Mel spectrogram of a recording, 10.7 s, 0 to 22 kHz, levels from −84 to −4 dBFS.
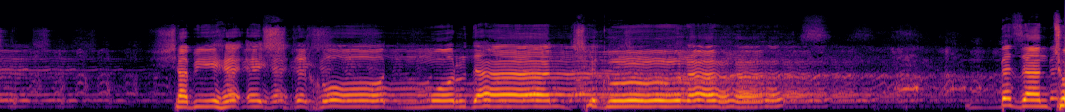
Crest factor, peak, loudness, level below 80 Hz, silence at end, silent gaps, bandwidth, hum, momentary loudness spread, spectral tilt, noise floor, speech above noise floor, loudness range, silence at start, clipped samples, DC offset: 18 dB; -10 dBFS; -26 LUFS; -76 dBFS; 0 s; none; 13 kHz; none; 22 LU; -3.5 dB/octave; -53 dBFS; 27 dB; 8 LU; 0 s; under 0.1%; under 0.1%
